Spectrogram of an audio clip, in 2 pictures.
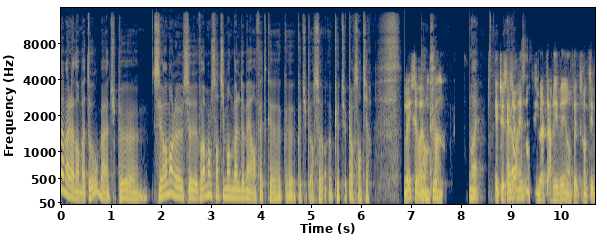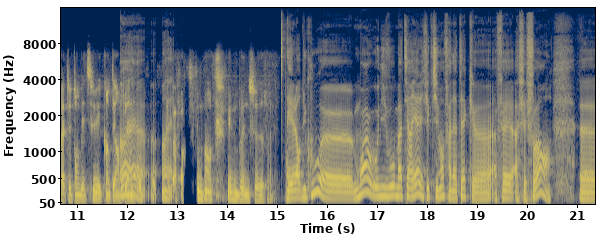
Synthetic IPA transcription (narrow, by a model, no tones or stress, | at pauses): pamalad̪ɑ̃bat̪oba̰t̪ʰy̥pøøsɛvʁɛmɑ̃ləsəvʁɛmɑ̃ləsɑ̃t̪imɑ̃d̪əmald̪əmɛʁɑ̃fɛ̰t̪kə̰kə̰kət̪y̥pø̰ʁəsəvɑ̰̃kət̪ypøʁəsɑ̰̃t̪ʰḭːʁwisɛvʁdɛɔ̃mɑ̃kaɛ | wɛet̪ysɛalamɛkɑ̃t̪ivat̪aʁiveɑ̃fɛ̰t̪kɑ̃t̪yvat̪ət̪ɔ̃bed̪əsyekɑ̃t̪yɛɑ̃pwlɛɛwɛɛpafɔʁsemɑ̃ynbɔnʃoːzwɛ̰ealɔʁd̪ykuømwaonivomat̪eʁjɛlefɛk̚t̪ivmɑ̃fanat̪ɛkʰøa̰fɛa̰fɛfɔʁ | ø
